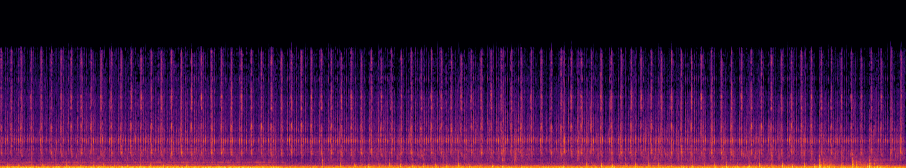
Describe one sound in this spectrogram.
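A small child's footsteps patter across wooden floorboards.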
